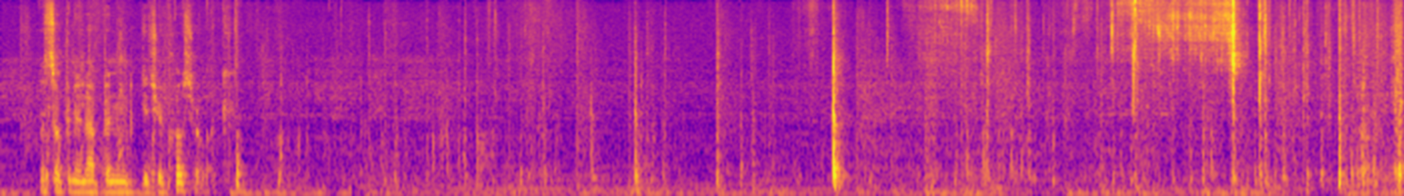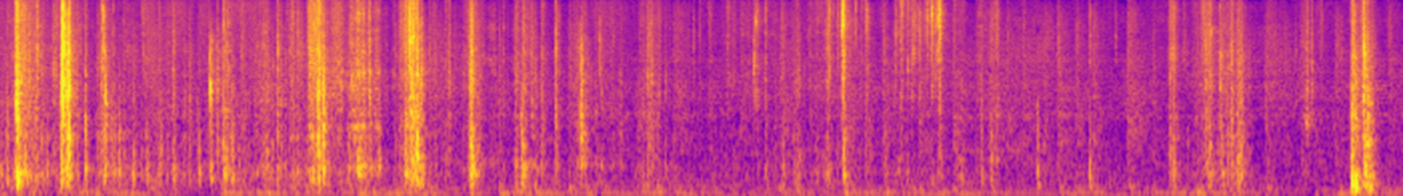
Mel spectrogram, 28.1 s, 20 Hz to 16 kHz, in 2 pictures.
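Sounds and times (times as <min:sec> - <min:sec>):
cardboard and plastic crinkling: 0:09.1 - 0:25.0, 0:25.6 - 0:27.9.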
